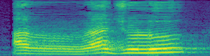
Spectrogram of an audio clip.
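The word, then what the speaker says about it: الرجل: You did not pronounce lam. Okay. Next one is ar-rajulu waqifun.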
